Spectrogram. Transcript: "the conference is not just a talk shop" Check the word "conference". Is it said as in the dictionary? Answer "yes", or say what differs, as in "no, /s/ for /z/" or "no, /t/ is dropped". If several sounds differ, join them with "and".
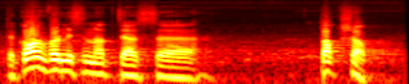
no, /ɹ/ is dropped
